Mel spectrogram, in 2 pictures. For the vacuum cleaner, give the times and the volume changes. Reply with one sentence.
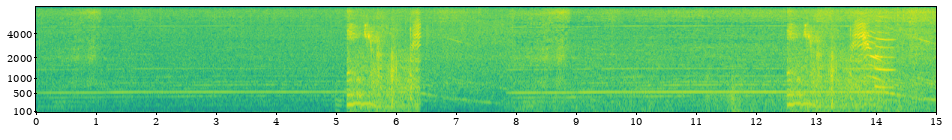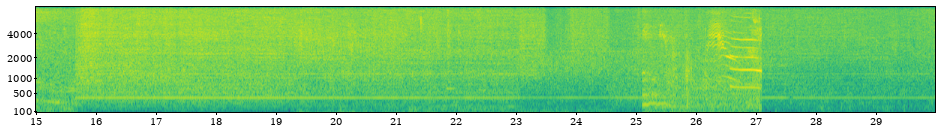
You can hear the vacuum cleaner from 0.0 to 29.9 s, getting louder then quieter.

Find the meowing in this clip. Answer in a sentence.
You can hear the meowing from 5.2 to 6.5 s, from 12.5 to 14.3 s and from 25.1 to 27.1 s.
